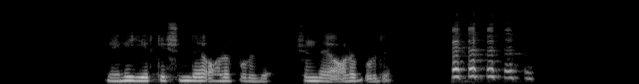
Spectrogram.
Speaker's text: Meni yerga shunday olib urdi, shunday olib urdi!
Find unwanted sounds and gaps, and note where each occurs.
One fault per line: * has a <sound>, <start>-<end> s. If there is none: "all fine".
* has a laugh, 4.5-5.4 s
